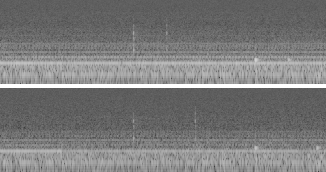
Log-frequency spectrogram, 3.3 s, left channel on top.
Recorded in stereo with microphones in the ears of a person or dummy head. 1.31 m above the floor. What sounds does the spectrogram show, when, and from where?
Only background noise.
